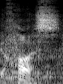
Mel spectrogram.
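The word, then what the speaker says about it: Haus: It's called Burning Down the Haas. I got the German right, Huss.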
